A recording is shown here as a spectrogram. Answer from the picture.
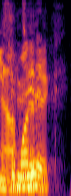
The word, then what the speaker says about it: Tudyk: How do you pronounce his last name? – He's Alan Tudyk.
